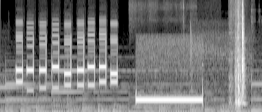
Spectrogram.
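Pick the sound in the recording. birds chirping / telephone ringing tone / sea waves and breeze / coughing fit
telephone ringing tone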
